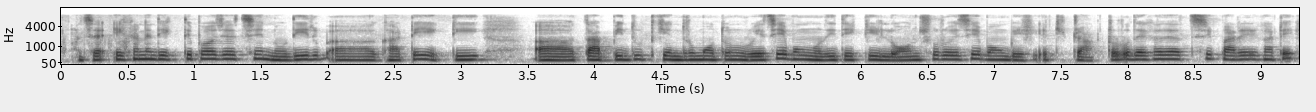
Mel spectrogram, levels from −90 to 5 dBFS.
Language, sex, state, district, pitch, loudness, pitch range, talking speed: Bengali, female, West Bengal, North 24 Parganas, 180 Hz, -19 LUFS, 165-200 Hz, 195 wpm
